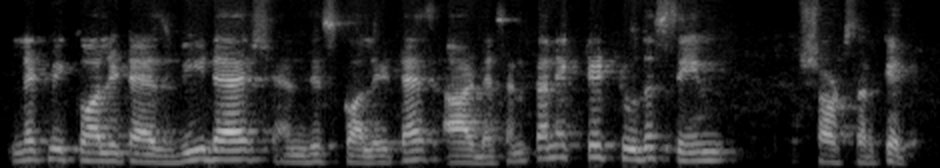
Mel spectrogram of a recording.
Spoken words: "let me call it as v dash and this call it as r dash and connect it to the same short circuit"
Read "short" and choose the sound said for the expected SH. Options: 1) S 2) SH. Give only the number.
2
